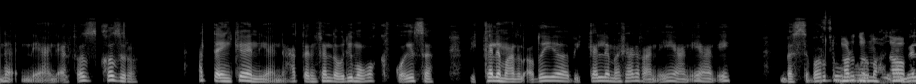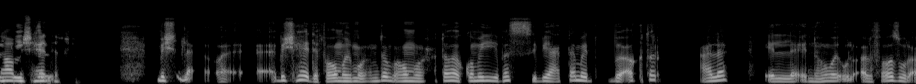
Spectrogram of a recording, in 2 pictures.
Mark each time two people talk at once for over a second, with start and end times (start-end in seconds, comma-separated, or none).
8.2-9.7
